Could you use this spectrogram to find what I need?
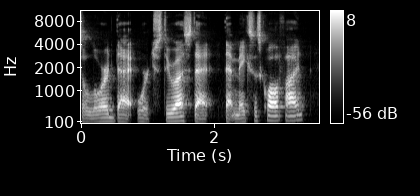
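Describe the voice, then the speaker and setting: Fairly low-pitched, a man with a Texan accent speaks at a fairly slow pace with fairly even intonation in a very clean recording with a silent background. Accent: Texan Southern US. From East Texas. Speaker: podcast co-host, college student. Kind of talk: casual podcast introduction.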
